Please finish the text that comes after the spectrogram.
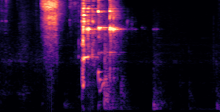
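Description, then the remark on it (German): A bottle of Grevensteiner Original naturtrübes Landbier with a crown cap is opened: a short airy hiss, then a sharp glassy clink with a brief ringing tone, followed by a few faint knocks. Nobody speaks. “Oh, das klang gut. Ja, das war, das war wie so ein Werbegeräusch.”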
